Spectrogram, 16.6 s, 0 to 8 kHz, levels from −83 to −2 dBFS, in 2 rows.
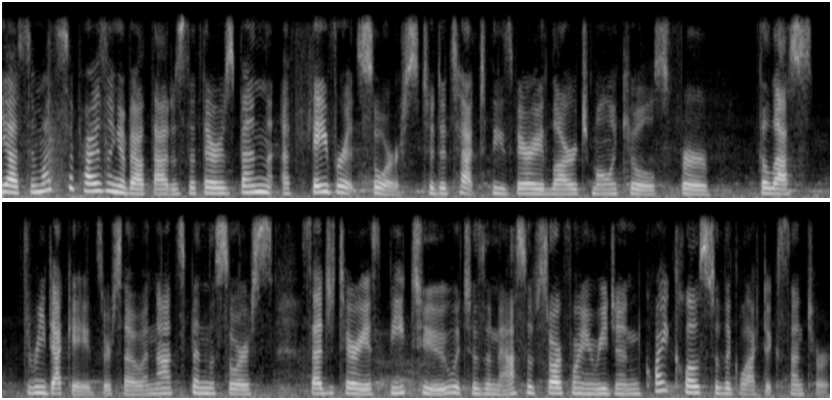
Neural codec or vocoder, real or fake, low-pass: none; real; 7.2 kHz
